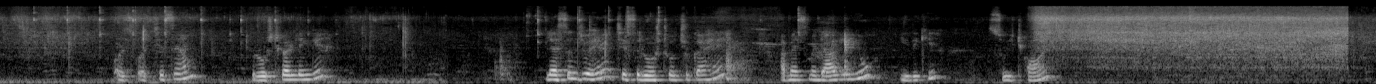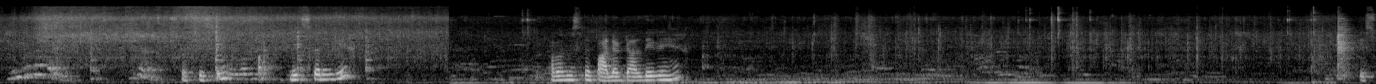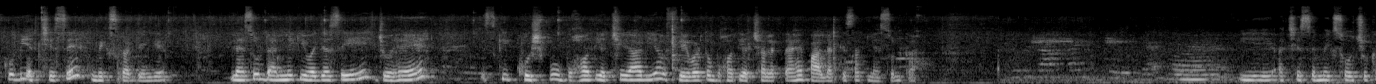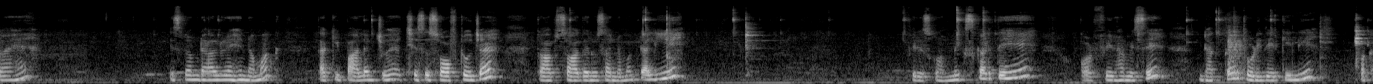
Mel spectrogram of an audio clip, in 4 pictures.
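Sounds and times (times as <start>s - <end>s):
butter sizzling in a frying pan: 0.0s - 4.3s, 10.2s - 18.3s, 19.4s - 37.6s
kitchen utensil clink: 47.7s - 49.2s.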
